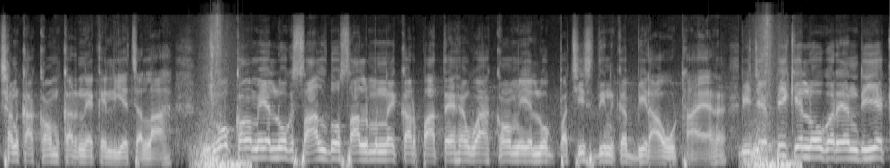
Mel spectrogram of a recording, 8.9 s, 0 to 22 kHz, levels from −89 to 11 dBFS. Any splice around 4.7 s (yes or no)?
no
